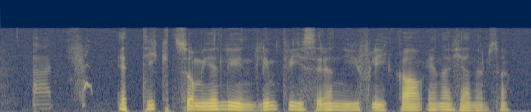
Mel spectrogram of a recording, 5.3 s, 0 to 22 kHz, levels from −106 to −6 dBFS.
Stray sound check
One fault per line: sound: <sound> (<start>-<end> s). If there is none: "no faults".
sound: sneeze (0.3-1.0 s)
